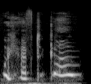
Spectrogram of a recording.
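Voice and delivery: frantic prince begging; desperate young prince. Acted. Prince voiced, high and desperate.

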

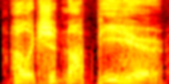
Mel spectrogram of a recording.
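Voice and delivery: ordinary delivery, nothing marked

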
